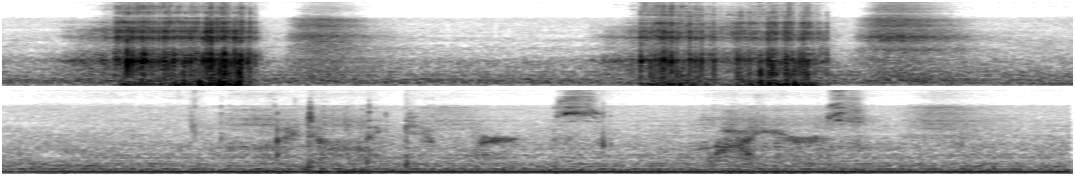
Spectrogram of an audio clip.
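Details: Man asleep wearing an anti-snoring nose plug that did not stop it: two loud, rough, rattling snores about two seconds apart, then quieter breathing over a steady low hum.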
